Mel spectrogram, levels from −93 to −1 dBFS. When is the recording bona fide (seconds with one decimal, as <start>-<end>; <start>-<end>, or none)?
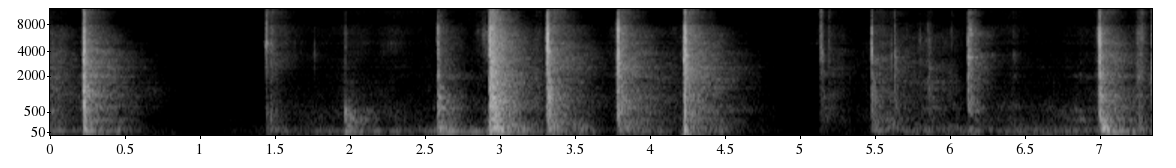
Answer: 2.5-3.3; 5.6-6.2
